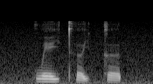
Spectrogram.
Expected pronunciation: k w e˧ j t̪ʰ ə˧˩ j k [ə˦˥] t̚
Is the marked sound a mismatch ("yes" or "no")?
yes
